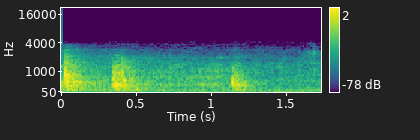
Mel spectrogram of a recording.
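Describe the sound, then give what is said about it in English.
A drawer in an apartment, holding a .32 gun, is pulled open with a few short wooden knocks and scrapes spread over a couple of seconds, then it goes quiet. “In that drawer over there. Yeah, this one over here?”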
